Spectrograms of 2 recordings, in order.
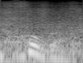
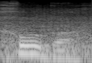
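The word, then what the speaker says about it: Hugo: бренды здесь рыбок много даже не умеешь как читается правильно а окажется здесь чемоданы сумки а здесь одежде хугу Хуго здравствуйте Здравствуйте Я так просто я думаю лучше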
